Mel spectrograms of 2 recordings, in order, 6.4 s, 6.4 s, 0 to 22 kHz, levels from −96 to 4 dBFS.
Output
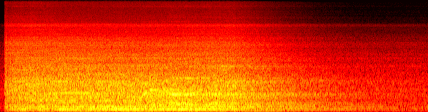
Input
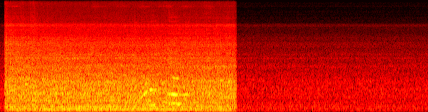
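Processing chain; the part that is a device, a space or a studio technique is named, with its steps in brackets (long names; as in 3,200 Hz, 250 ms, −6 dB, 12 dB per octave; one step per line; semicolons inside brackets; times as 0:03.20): swimming-pool hall (convolution reverb RT60 4.6 s, pre-delay 50 ms, DRR −4 dB; high-shelf EQ 5,900 Hz −7.5 dB)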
